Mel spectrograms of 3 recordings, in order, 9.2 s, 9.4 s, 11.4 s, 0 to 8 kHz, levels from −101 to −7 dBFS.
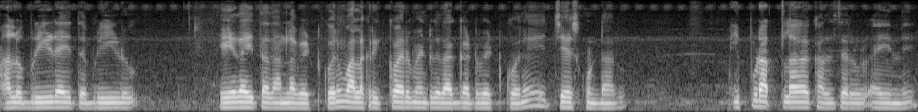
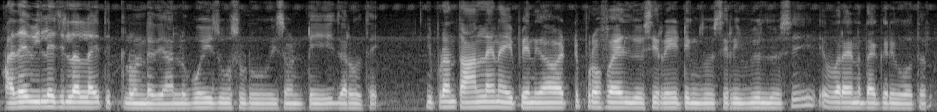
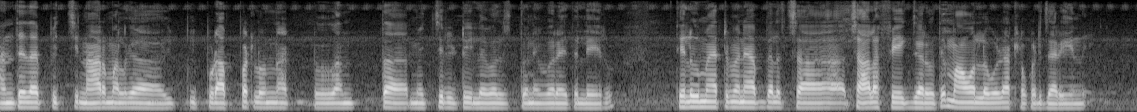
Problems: background sounds at intervals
